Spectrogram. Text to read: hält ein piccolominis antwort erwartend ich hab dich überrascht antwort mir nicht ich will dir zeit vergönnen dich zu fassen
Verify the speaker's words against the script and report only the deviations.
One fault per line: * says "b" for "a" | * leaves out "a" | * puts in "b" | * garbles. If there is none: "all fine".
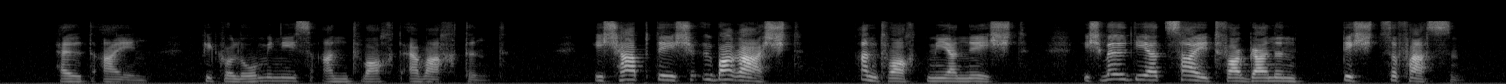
all fine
